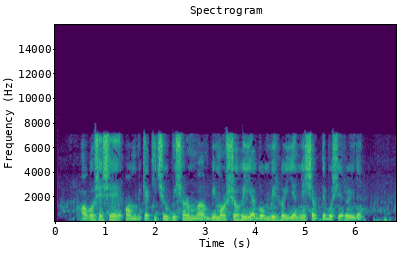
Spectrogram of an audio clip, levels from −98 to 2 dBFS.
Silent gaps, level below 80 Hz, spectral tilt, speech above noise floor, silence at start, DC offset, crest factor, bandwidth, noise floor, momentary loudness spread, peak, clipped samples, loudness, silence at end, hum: none; -54 dBFS; -4.5 dB/octave; 21 dB; 0.4 s; under 0.1%; 16 dB; 7.6 kHz; -39 dBFS; 5 LU; -4 dBFS; under 0.1%; -18 LUFS; 0.2 s; none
